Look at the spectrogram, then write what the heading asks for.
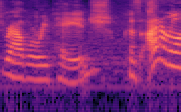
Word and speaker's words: Ravelry: it up right now let's go back to Ravel green it's my home page I'm a tablet is Ravelry why did I say it like that why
